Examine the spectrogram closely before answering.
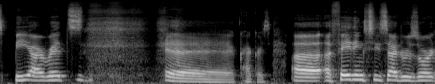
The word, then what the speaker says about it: Biarritz: Do you know how that's pronounced? No. Biarritz, Biarritz.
